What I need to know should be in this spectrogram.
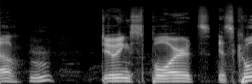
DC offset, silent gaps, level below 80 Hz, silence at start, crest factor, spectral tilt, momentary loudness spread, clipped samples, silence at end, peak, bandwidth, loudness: under 0.1%; none; -54 dBFS; 0 s; 16 dB; -4.5 dB/octave; 11 LU; under 0.1%; 0 s; -2 dBFS; 17 kHz; -19 LUFS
